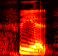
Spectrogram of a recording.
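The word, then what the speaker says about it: fair: Rule number 4, यदि किसी word में ए के बाद आर ई हो तो ए को हम ए प्रोनाउंस करेंगे। फॉर एग्जाम्पल फेयर, फेयर में आप देख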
